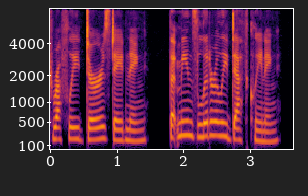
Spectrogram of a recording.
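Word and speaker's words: dödstädning: And there's a Swedish word, pronounced roughly "dursdaning," that means literally death cleaning, and it explains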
